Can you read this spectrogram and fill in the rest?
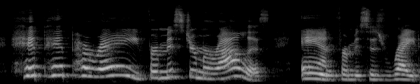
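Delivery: high hamster cheer. A narrator's reading. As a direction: cheer brightly. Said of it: "I cheered".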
